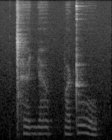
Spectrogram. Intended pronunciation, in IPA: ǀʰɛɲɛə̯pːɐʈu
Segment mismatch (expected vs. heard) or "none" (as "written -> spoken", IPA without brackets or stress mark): u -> o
